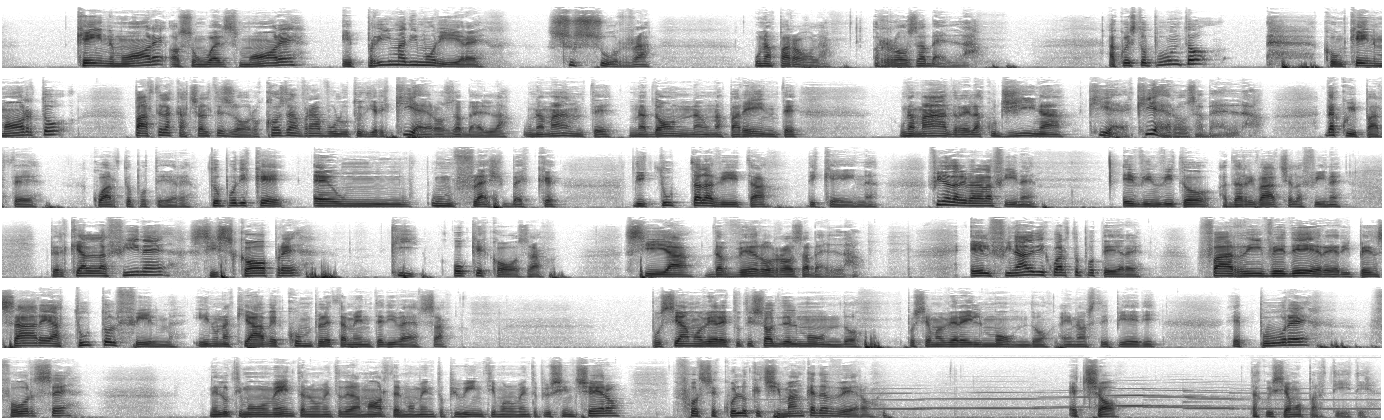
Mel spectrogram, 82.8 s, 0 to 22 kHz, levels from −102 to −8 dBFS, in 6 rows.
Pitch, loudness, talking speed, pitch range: 120 Hz, -25 LUFS, 105 wpm, 100-145 Hz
